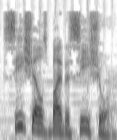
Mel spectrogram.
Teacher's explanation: s is voiceless pronounced without the voice by pushing air between your teeth and through open and rounded [Music] lips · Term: hissing s sound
